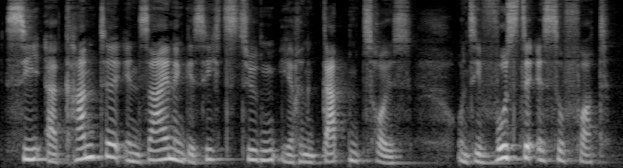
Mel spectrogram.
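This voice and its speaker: A woman narrating a myth as a storyteller, slow and dramatic. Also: lowish voice, expressive, breathy edge.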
